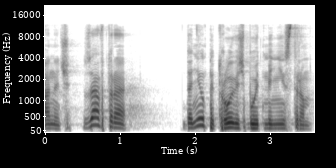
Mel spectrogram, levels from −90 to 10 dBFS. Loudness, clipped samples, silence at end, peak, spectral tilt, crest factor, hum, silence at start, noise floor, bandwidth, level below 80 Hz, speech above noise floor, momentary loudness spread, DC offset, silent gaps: -17 LUFS; under 0.1%; 0.1 s; 0 dBFS; -6.5 dB/octave; 18 dB; none; 0 s; -68 dBFS; 12.5 kHz; -54 dBFS; 51 dB; 13 LU; under 0.1%; none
